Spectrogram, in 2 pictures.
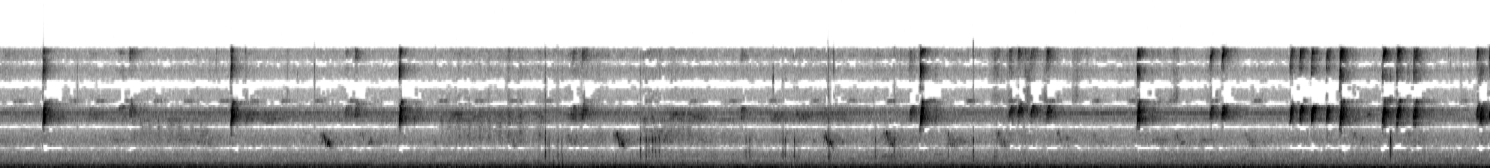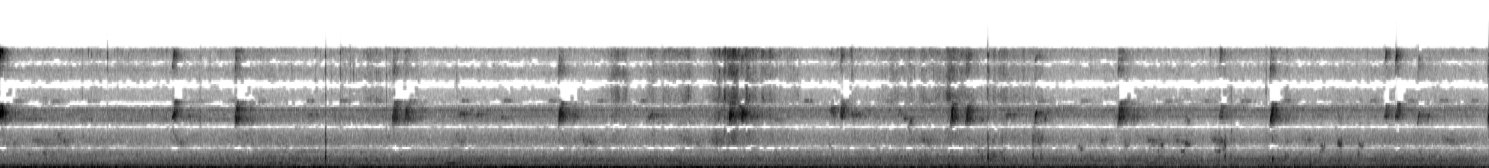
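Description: Bird chirps and short high ticks scattered over a steady low outdoor hum, thickest about halfway through, with a few faint short calls later on.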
